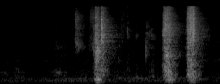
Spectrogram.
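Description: Duct tape being peeled off a surface in three quick, loud rips: one about a second in and two close together near the end.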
